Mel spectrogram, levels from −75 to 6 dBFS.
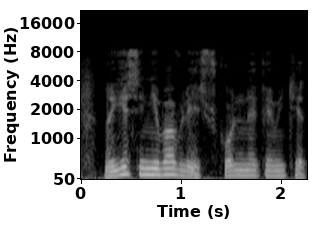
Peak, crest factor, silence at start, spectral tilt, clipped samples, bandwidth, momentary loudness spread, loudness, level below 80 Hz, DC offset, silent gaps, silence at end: -10 dBFS; 14 dB; 0 s; -7 dB/octave; under 0.1%; 8.8 kHz; 7 LU; -25 LUFS; -48 dBFS; under 0.1%; none; 0 s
